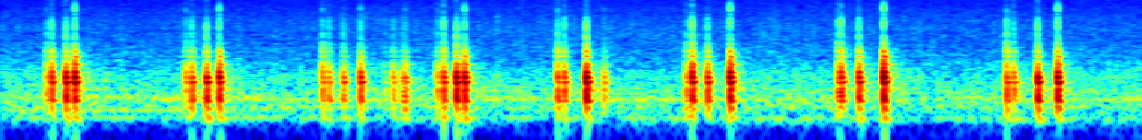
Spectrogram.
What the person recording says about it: Tapping on wooden table, mostly one handed. No talking.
